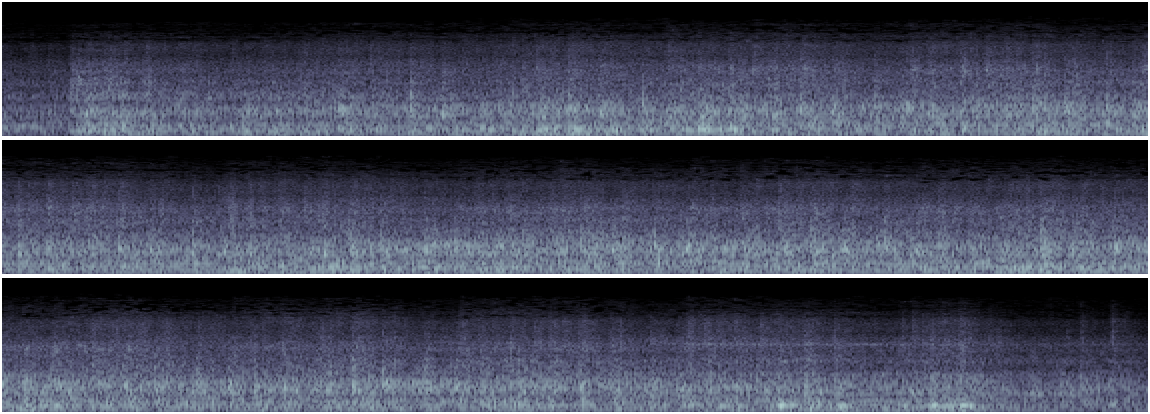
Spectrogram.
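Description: Electric multiple-unit suburban train running past at speed: a steady rumble of wheels on rail with the clickety-clack of rail joints, fading near the end.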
